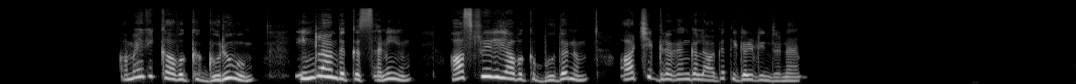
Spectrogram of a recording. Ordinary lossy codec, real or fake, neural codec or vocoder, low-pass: none; fake; autoencoder, 48 kHz, 32 numbers a frame, DAC-VAE, trained on Japanese speech; 14.4 kHz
